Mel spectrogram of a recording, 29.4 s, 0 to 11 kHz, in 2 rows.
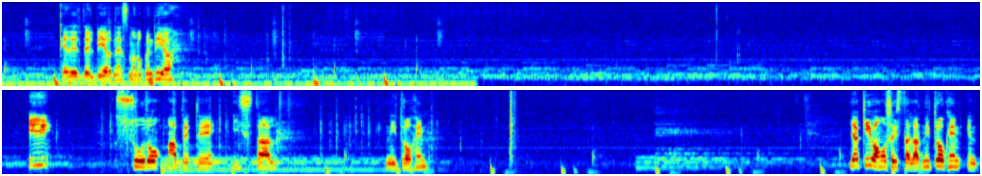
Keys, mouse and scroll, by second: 1.1-4.7 typing, 15.9-21.6 typing, 22.2 Return.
